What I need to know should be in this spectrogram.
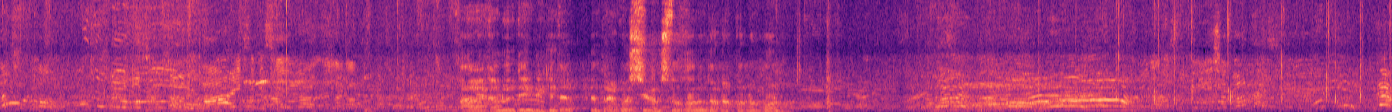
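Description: A crowd of men and women chatters and calls out close by outdoors.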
